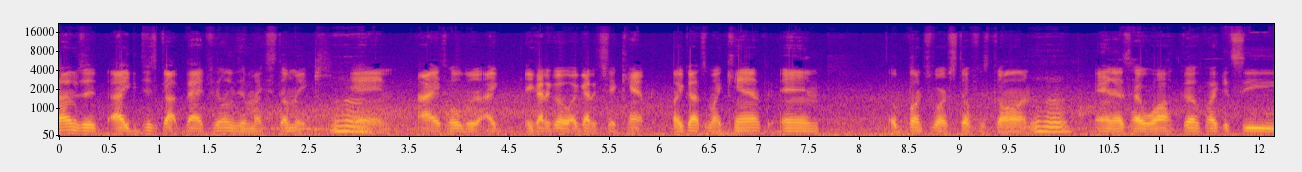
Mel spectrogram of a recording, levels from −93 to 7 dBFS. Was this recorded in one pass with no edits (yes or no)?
no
